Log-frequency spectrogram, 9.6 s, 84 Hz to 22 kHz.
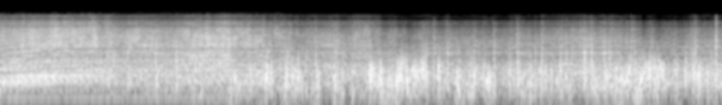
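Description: Passenger coaches rolling past close by, their wheels knocking and clattering over the rail joints. At first the steady note of the Class 52 'Western' diesel-hydraulic locomotive heading the train is heard, and it fades away over the first few seconds.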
